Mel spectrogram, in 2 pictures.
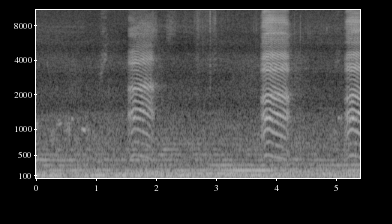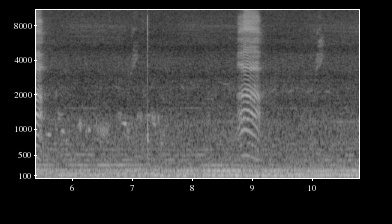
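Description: Australian ravens in a flowering silky oak call out four loud, wailing caws at uneven intervals against a steady outdoor background hum.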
